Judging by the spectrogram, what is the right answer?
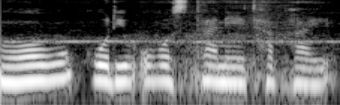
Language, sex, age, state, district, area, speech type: Bodo, female, 60+, Assam, Kokrajhar, rural, spontaneous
